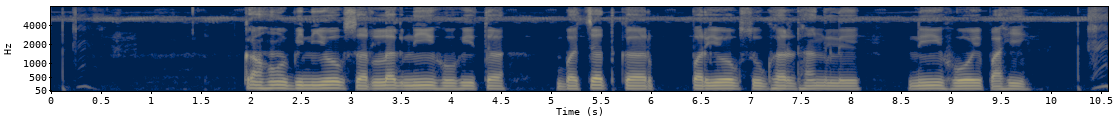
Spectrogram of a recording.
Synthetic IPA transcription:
kəɦõbɪnɪjoːɡsəɾləɡnĩɦoɦit̪ə | bət͡ʃət̪kəɾ | pɾəjoːɡsʊɡʱəɾɖʱə̃ŋɡle | nəĩɦoːepaːɦiː

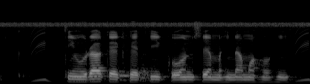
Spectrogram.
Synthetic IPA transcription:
t̪iũːɾaːkeːkʰeːt̪ikoːnseməɦinaːmãːɦoːɦĩː

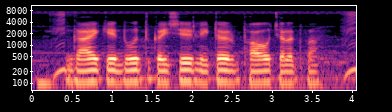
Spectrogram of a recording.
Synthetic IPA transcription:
ɡaːjked̪uːd̪kəɪseliːʈəɾbʱaːot͡ʃələt̪pa

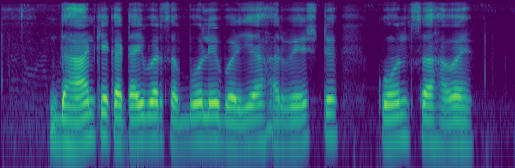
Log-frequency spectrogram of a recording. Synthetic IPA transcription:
d̪ʱaːnkekɐʈaːibɐɾsɐbːõlebɐɽ̤ijaɦɐɾʋeːʃʈ | koːnsaɦɐʋə

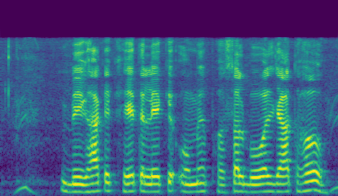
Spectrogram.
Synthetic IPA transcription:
biɡʱakekʰeːt̪lekeʔumepʰəsəlboːld͡ʒaːt̪ɦəo

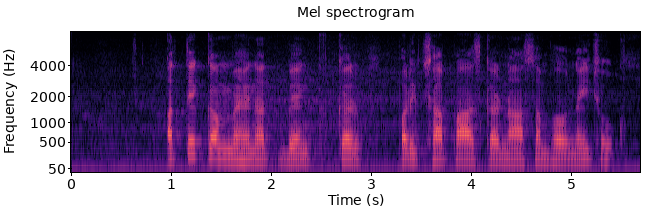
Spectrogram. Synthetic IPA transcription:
ət̪ekəmːɛɦnət̪bɛ̃ŋkːəɾ | pəɾik̚t͡ʃʰapaskəɾnasə̃mbʱəʋnəjt͡ʃʰok

